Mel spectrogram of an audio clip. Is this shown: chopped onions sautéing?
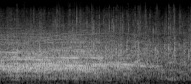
no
